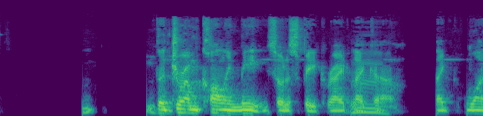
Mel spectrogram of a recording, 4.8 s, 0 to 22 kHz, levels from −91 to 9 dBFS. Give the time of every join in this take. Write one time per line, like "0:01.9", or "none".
none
